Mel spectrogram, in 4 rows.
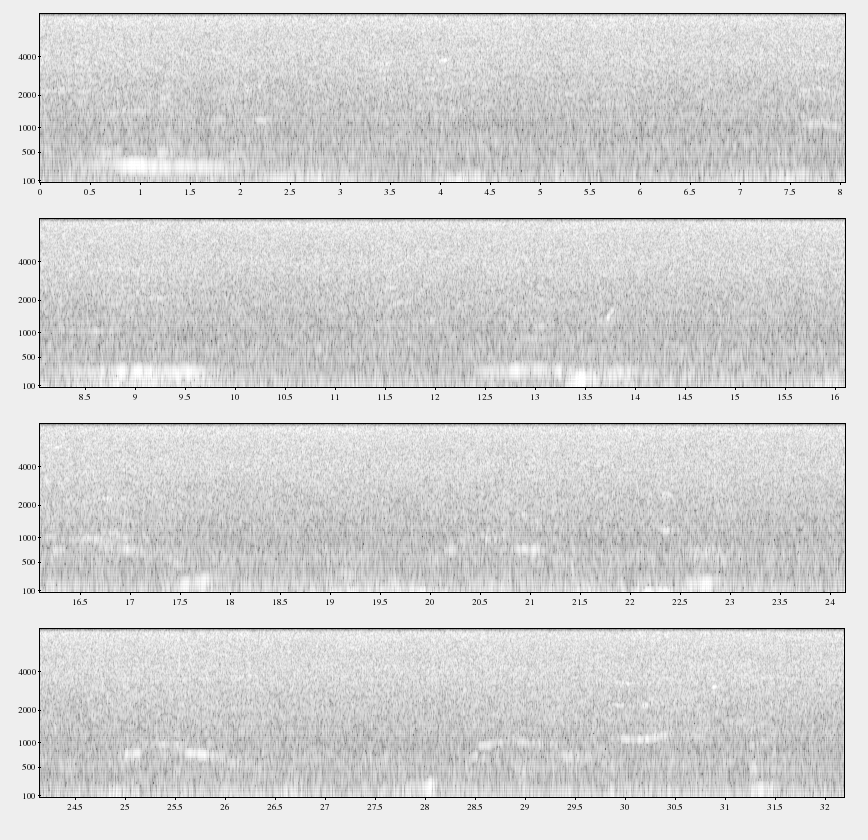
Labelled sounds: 0.0	0.3	humpback whale, 2.1 to 2.3 kHz
7.6	8.0	humpback whale, 0.99 to 1.2 kHz
16.4	17.0	humpback whale, 0.86 to 1.2 kHz
28.5	29.1	humpback whale, 0.90 to 1.2 kHz
29.9	30.5	humpback whale, 1.0 to 3.4 kHz

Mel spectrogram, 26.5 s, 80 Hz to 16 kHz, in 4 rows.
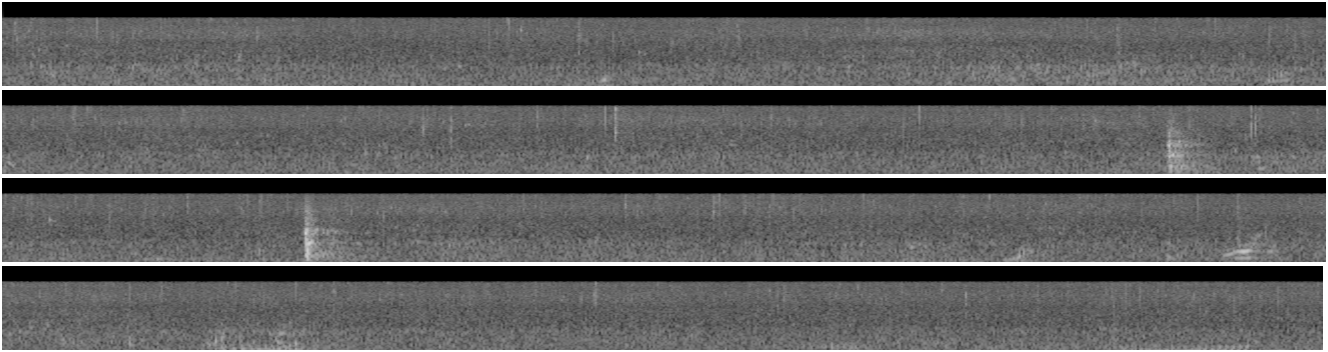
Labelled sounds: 14.7	15.0	croaking sound likely from a nearby submerged object, 1.3 to 1.7 kHz

